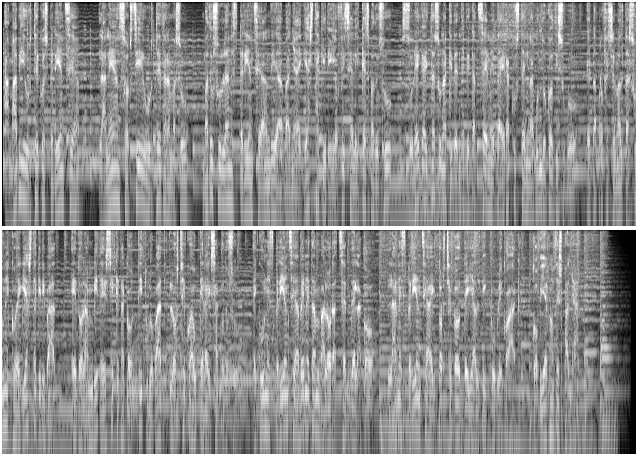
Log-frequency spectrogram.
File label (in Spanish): EUSKERA RAD; cuna radio; SEPE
